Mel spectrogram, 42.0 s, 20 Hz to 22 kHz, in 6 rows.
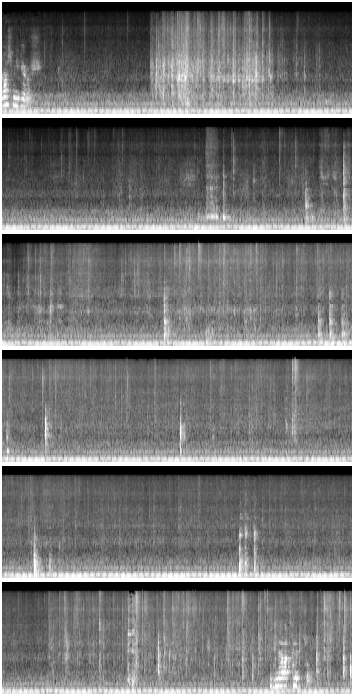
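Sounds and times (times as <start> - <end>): steady low hum: 0.0 - 42.0
omelette frying in a pan: 1.5 - 42.0
spatula knocking against pan: 20.3 - 21.2.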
